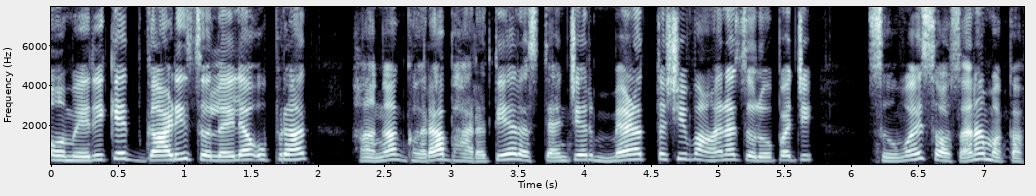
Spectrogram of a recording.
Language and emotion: Goan Konkani, disgusted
